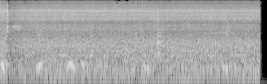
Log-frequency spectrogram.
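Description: Banana chips frying in hot oil, with a steady close sizzle and bubbling hiss and faint soft stirring knocks, ending abruptly.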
